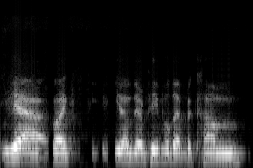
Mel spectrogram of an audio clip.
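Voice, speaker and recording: A man's voice: medium pitch, steady tone, unhurried. A man from Virginia, a guest speaker talking in a casual interview and thinking aloud as he repeats his words. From Arlington, Virginia. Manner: reflective, repeats words while searching for phrasing. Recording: muffled lo-fi audio.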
